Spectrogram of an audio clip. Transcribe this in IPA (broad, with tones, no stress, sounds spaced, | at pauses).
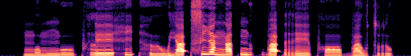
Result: m o˩˦ m ŋ uː˧ pʰ l eː˧ h i˦˥ ʔ h ɯː˨˩ w j a˦˥ ʔ s i˥˩ a̯ ŋ a˦˥ t̚ ŋ ɯ˥˩ k̚ b a˥˩ ʔ r eː˧ pʰ ɔː˧ b a˧ w t r u˥˩ k̚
